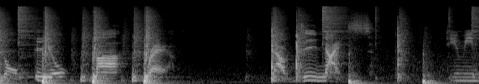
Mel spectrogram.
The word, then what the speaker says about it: D-Nice: Now, D-Nice. Do you mean Denise? Son of a bitch! You say your name right, right now. Denise? Say it right. Denise. Correctly. Denise. White. Denise. White. D-Nice.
